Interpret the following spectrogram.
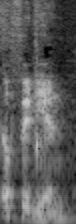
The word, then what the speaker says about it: Ophidian: It's Ophidian.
